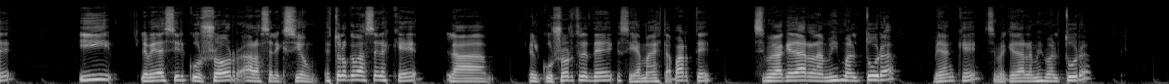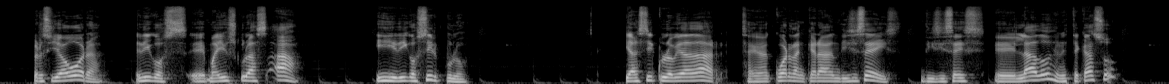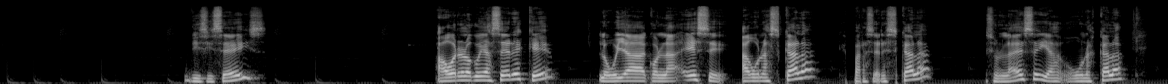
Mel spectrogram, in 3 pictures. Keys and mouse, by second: 9.0 middle click, 10.9 middle click, 11.9 KP_7, 14.4 shift+a, 18.5 click, 19.5-28.3 drag.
